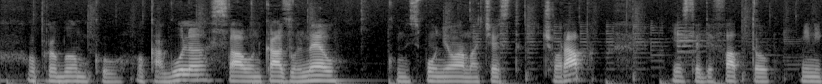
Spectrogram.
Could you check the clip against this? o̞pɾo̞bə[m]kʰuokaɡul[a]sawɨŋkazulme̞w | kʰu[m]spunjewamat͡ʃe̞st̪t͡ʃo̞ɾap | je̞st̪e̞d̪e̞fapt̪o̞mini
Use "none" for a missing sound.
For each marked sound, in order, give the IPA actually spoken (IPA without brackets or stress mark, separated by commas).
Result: m, ə, m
